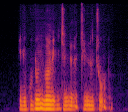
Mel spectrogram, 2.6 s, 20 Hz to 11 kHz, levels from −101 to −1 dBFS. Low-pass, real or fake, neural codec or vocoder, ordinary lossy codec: 9.9 kHz; fake; autoencoder, 22.05 kHz, a latent of 192 numbers a frame, VITS, trained on one speaker; none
